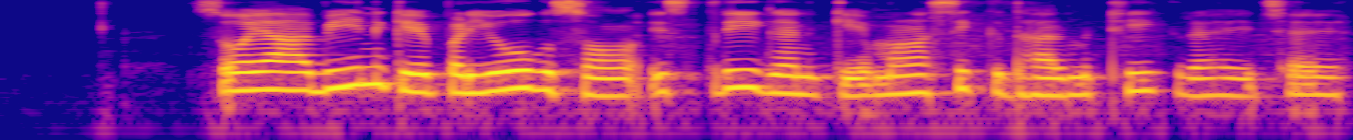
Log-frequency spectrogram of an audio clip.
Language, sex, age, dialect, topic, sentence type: Maithili, female, 46-50, Eastern / Thethi, agriculture, statement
